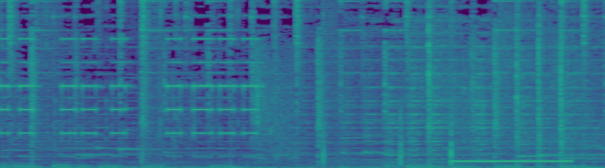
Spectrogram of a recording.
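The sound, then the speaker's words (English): A telephone rings on the line during an outgoing call to a hotel, a steady electronic tone heard over busy background music that fills the whole stretch without any voices. “Do you want to risk a phone call that could be traced?”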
